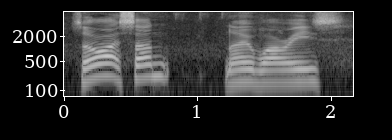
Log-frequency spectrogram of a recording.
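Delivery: a touch of hammed-up fatherly voice; playing indulgent dad. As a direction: answer like a lenient dad. Owner replies as indulgent dad.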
